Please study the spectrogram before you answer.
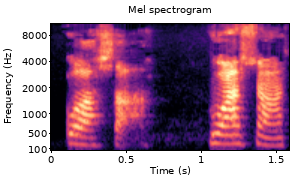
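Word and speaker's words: gua sha: it i want to pronounce this directly her gowasha is that right washa washa thank you i'm terrible pronunciation for more than 50 years what does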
